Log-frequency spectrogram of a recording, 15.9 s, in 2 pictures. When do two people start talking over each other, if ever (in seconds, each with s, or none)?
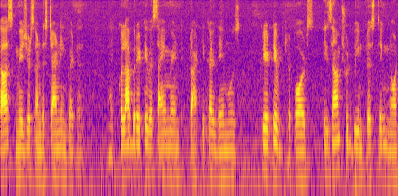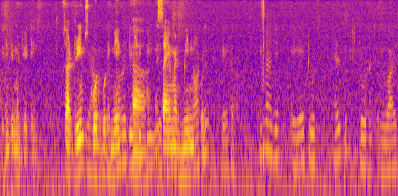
9.7 s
